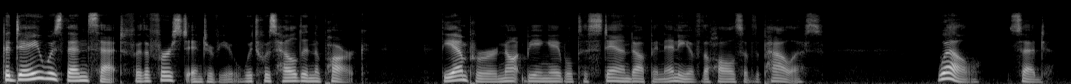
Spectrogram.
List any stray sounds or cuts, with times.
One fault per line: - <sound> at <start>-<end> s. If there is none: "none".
none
